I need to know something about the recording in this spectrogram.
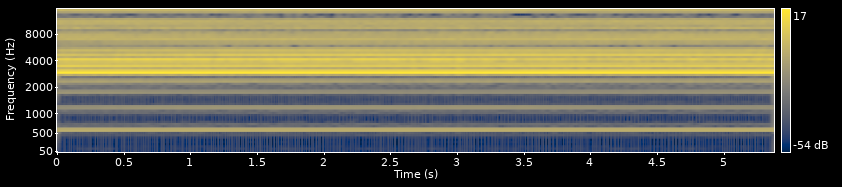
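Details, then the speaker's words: Sears 57002 smoke alarm (rebranded My Guardian), fresh battery after a dead one, tested with smoke spray: loud steady high-pitched alarm throughout; works, though test button contacts are unreliable. "as you see still works just the test button contacts doesn't like to work on it sometime"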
